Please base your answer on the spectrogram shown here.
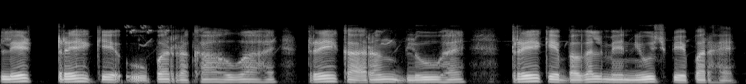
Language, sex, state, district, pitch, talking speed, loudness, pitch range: Hindi, male, Jharkhand, Palamu, 115 Hz, 145 wpm, -17 LUFS, 110-125 Hz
